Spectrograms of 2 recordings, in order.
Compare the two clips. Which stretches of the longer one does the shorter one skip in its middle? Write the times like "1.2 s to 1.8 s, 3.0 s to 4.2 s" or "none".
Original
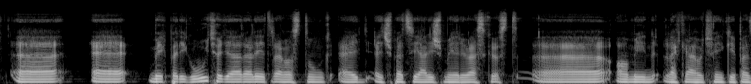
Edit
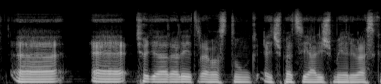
1.4 s to 2.1 s, 3.3 s to 3.7 s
